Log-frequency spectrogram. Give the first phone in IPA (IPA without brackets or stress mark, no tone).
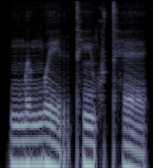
ŋ͡m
